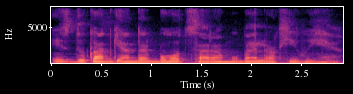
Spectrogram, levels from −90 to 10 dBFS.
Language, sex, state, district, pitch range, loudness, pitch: Hindi, female, Arunachal Pradesh, Papum Pare, 200-225 Hz, -19 LUFS, 205 Hz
